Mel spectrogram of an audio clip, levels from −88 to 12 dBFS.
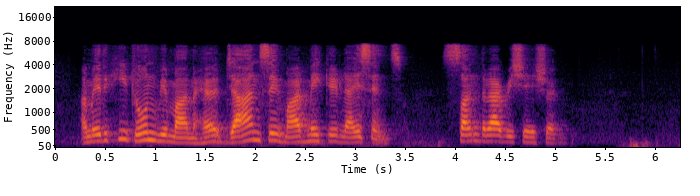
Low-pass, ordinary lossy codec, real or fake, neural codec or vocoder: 7.2 kHz; MP3, 96 kbps; fake; codec, 16 kHz, 0.5 kbps, X-Codec, HuBERT features, trained on LibriSpeech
